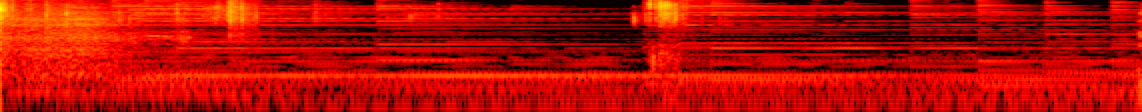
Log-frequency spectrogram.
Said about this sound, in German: tut mir jetzt wirklich leid, das ist natürlich jetzt super spannend, wie der DM Würfel raustut.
